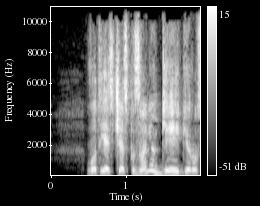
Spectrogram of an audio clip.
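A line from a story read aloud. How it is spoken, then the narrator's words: Angry. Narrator (Russian): сказал Андрей зло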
